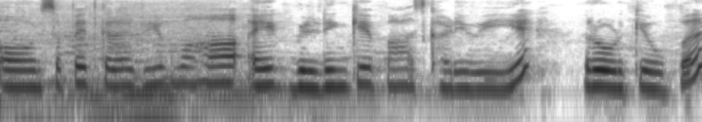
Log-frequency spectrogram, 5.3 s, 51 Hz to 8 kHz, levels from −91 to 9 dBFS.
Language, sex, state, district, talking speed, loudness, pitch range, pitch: Hindi, female, Bihar, Saran, 150 wpm, -18 LUFS, 215-245 Hz, 225 Hz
